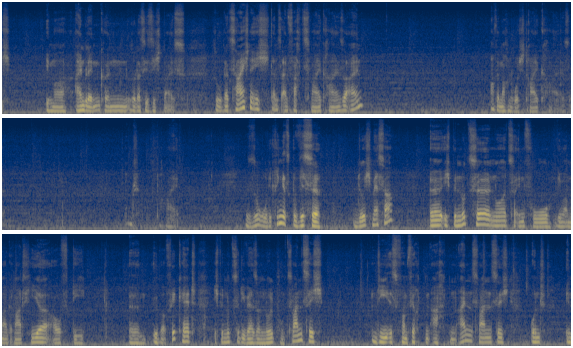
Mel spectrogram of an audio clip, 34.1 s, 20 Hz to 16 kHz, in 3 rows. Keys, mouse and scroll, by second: 5.3 click, 7.7 click, 9.6 click, 10.9 click, 12.5 click, 14.1 click, 15.9 click, 16.7-17.0 scroll down 2, 17.2 scroll up 2, 18.0 right click, 21.2 click, 25.8 click.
